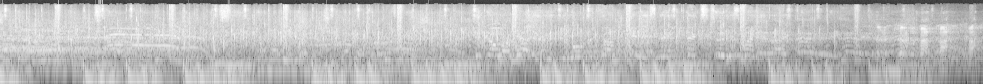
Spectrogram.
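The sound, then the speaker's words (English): Loud audience cheering and applause greet a guest at a live comedy show, a sustained crowd roar with whoops and laughter running over a rhythmic backing throughout. “Give it up for Eliza Skinner!”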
